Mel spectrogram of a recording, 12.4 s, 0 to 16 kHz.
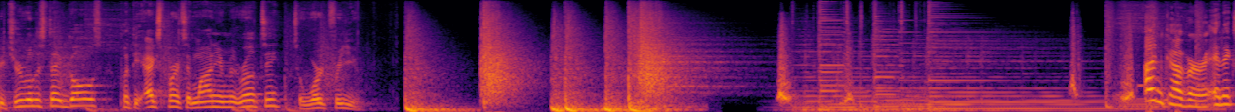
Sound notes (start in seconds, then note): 6.3 whoosh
